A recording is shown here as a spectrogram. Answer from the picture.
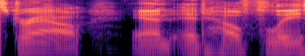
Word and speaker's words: Drow: I think it was usually Drow, but it's hard to say. I'm somewhat of a language chameleon, and so if someone said Drow long enough after I'd said Drow, I probably would have changed it over.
